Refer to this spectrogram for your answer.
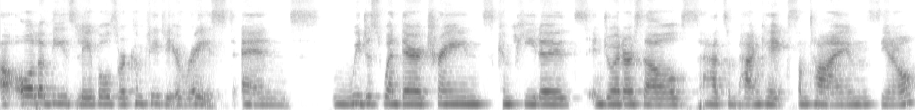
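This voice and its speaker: A woman speaks at a medium pitch in a somewhat breathy voice. Her intonation stays monotone and flat. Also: moderate pace. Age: 30s. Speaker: CrossFit athlete. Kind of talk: casual interview. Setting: video call.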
